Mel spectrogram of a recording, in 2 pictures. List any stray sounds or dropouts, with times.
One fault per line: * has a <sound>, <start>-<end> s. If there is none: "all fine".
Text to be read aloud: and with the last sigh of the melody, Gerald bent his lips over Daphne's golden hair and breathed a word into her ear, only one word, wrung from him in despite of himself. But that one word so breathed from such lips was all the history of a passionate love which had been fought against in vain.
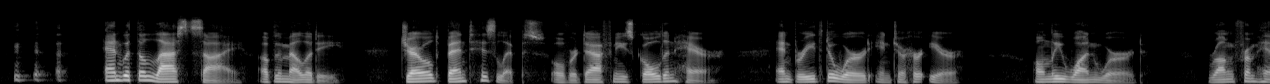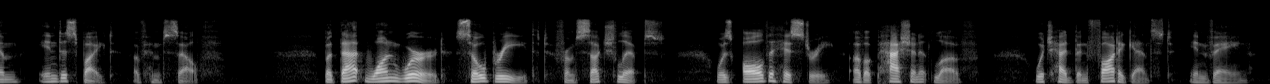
* has a laugh, 0.1-0.7 s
